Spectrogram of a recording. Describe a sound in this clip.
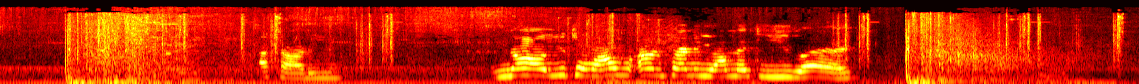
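A gun fires loudly in bursts.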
